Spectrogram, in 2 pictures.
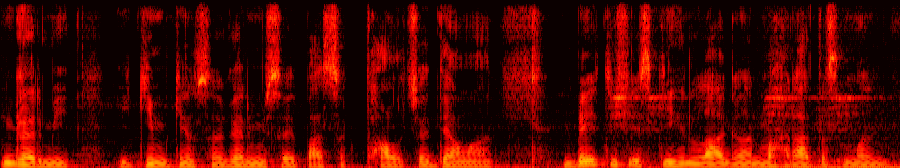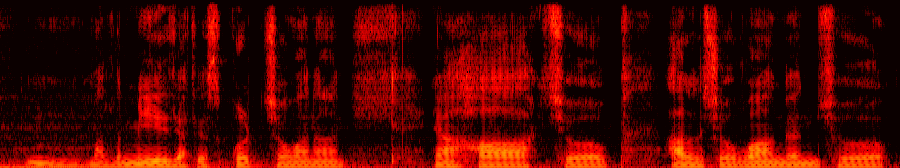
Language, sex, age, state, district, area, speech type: Kashmiri, male, 30-45, Jammu and Kashmir, Kupwara, rural, spontaneous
